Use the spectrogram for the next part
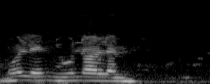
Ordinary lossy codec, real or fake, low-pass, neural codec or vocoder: Opus, 24 kbps; real; 10.8 kHz; none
